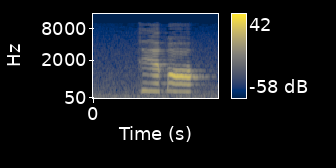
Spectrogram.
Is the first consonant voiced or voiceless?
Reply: voiceless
